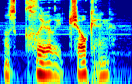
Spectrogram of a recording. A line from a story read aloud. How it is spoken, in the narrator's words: I growled under my breath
